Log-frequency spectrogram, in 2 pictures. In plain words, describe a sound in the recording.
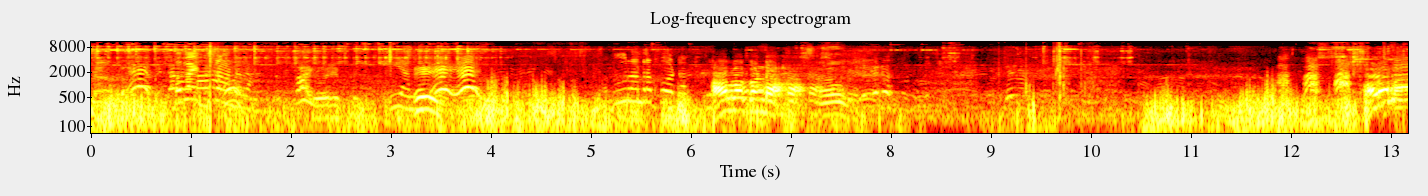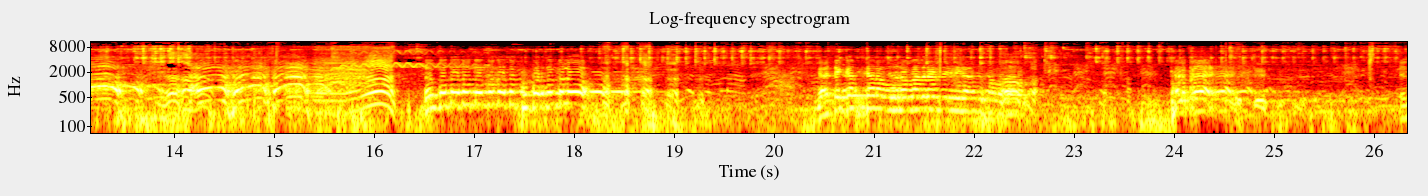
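A man announces excitedly over a loudspeaker outdoors.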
